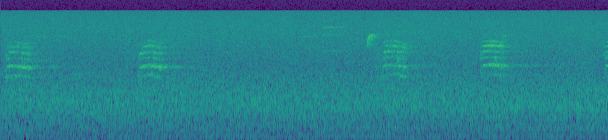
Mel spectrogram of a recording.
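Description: A bird giving four short, high chirps at uneven gaps of one to two and a half seconds, over a steady background hiss.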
